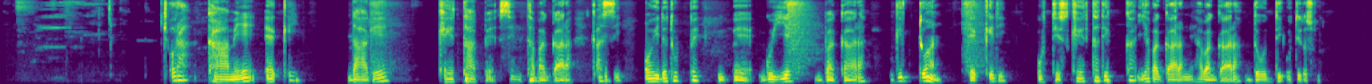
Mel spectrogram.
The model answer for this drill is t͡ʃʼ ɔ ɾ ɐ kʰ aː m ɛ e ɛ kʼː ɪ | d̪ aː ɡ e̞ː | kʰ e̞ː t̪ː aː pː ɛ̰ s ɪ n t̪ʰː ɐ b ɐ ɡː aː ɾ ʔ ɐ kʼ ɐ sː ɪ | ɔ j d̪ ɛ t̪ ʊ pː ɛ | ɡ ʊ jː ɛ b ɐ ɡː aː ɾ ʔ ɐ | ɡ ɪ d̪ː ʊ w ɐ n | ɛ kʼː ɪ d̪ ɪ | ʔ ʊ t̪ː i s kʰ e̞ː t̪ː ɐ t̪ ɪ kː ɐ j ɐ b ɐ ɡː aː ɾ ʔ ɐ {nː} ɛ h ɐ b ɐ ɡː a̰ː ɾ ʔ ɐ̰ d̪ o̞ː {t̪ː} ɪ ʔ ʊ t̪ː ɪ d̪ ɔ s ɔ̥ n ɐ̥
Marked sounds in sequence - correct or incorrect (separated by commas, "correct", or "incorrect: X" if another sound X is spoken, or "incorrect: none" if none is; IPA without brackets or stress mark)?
correct, incorrect: d̪ː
